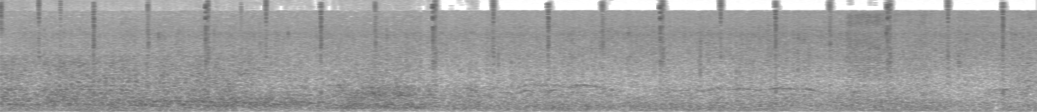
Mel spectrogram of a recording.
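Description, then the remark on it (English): Wind howls and whips over crashing, rolling waves at a beach as a summer storm comes on, a steady, loud, rushing roar with a faint wavering whistle rising and falling and the surf churning continuously underneath. “Quick, grab your towels as the wind whips and howls as the waves crash and roll.”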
